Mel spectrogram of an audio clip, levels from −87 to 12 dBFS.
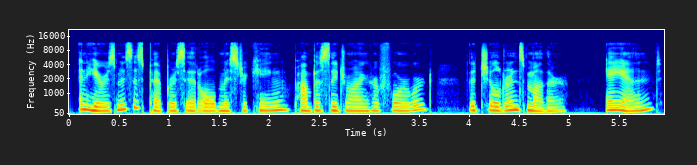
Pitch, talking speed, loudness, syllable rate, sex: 190 Hz, 170 wpm, -17 LUFS, 5.0 syllables/s, female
